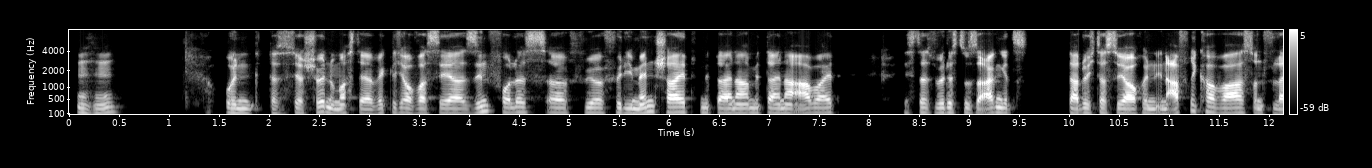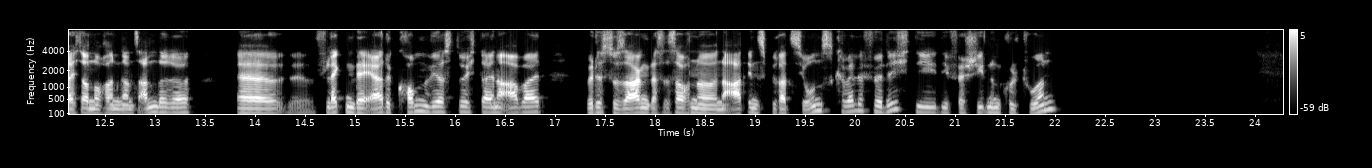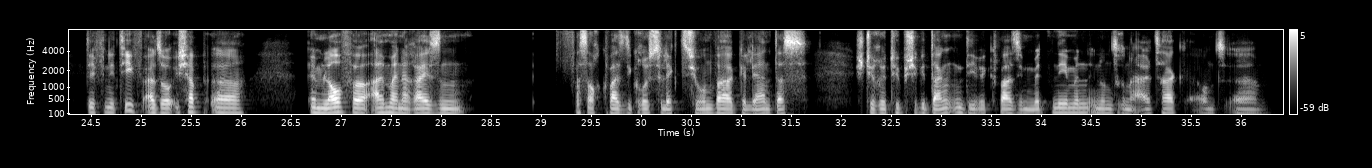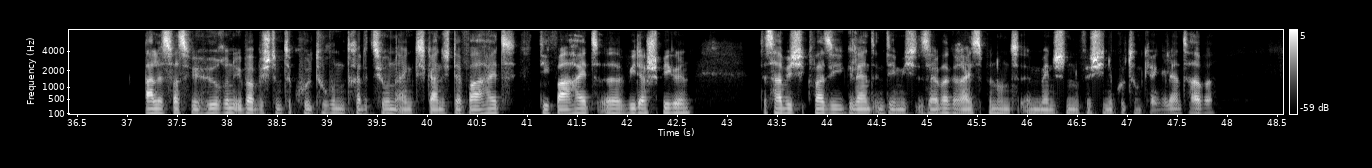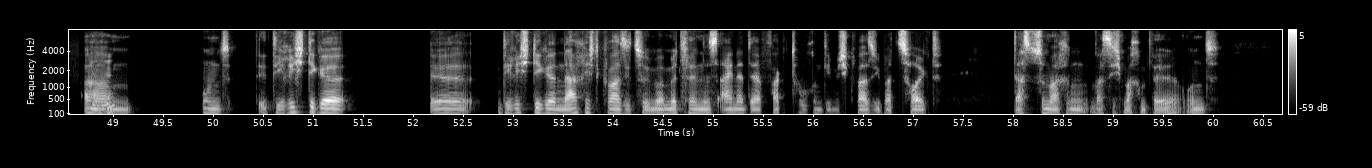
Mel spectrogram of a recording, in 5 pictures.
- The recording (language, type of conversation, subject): German, podcast, Was inspiriert dich beim kreativen Arbeiten?
- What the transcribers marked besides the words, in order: none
